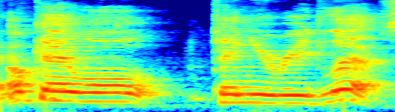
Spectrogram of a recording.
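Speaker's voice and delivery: normal talking voice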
